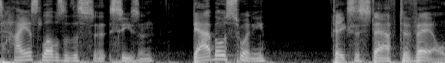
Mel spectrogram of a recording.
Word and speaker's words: Dabo Swinney: he seconds before this segment started how to pronounce this Dabo Davos Davos Sweeney Swinney that's fine that devil Sweeney Dabo Swinney all right every every okay every February when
